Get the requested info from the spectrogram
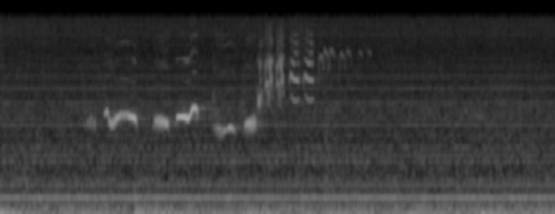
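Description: A bird chirping in short, warbling whistled notes from about a second in, ending in a quick, higher flurry of notes near the three-second mark. A faint steady hum lies beneath.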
